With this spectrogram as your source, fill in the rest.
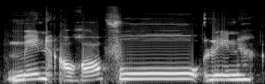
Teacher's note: अब यहाँ पे वाव साकिन से पहले पेश है, वाव मद्दा है, एक अलिफ खींचेंगे और नून साकिन के बाद गौइन हुर्फ़े हल्की का है, इज़हार का कायदा है, गुन्ना नहीं करेंगे।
